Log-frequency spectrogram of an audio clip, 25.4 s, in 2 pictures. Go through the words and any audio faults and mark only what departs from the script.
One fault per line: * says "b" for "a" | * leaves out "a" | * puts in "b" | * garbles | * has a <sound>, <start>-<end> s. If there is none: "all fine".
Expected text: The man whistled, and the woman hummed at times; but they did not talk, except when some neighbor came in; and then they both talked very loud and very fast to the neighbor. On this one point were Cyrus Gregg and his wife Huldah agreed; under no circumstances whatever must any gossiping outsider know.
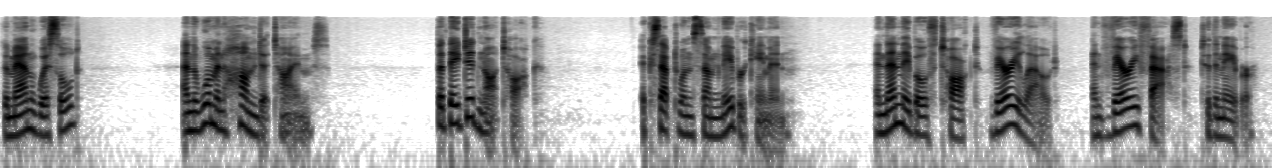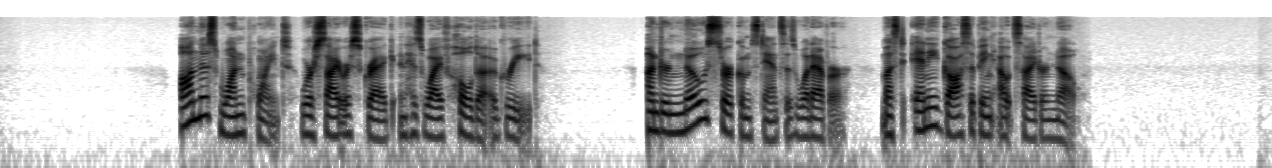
all fine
